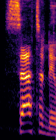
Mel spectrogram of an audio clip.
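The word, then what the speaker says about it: Saturday: যার কারণে এখানে আর উচ্চারিত হয়নি। স্যাটারডে উচ্চারিত হয়েছে। আর অনুচ্চারিত ছিল।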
